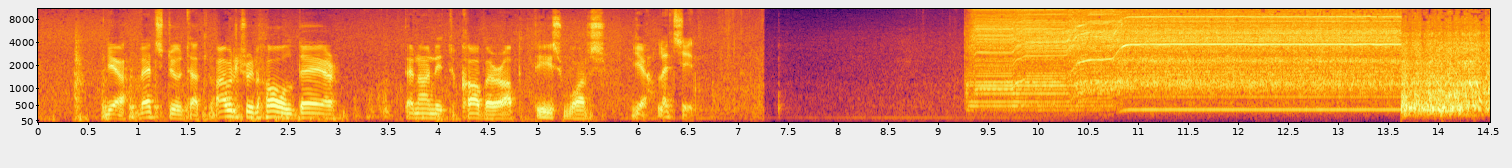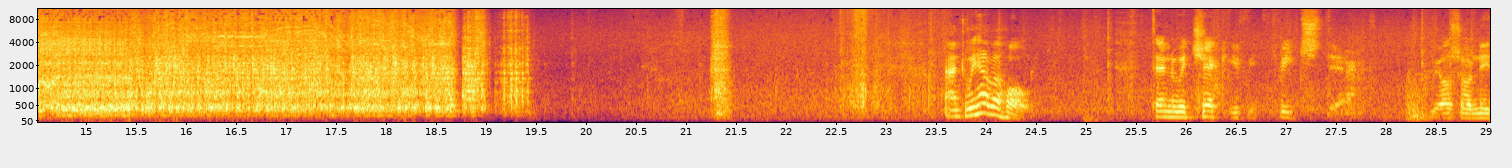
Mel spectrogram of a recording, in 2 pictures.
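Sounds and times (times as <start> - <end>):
electric drill boring: 9.3 - 19.4.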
